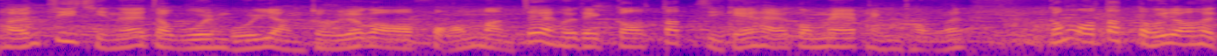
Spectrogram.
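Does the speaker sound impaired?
No.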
